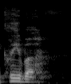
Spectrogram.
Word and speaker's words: Kleber: Next question comes from Stokely, who asks, why is Maxi Kleber so handsome? – Oh, my God. Why did you say it like that? – Sorry. Maxi Kleber. – Thank you.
